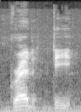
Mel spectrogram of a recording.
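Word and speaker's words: GReddy: gonna focus it says Grady pronounced gred d noun for the words great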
